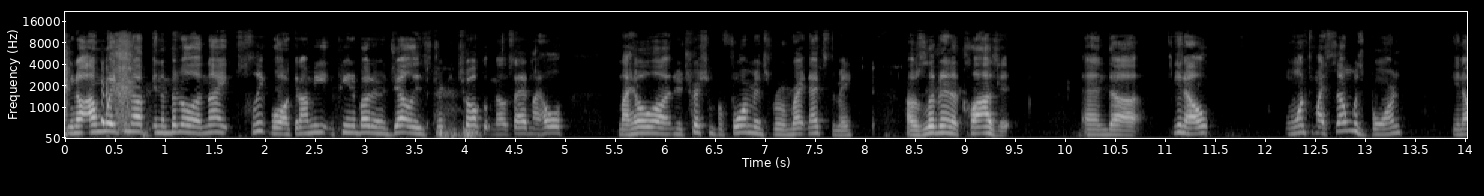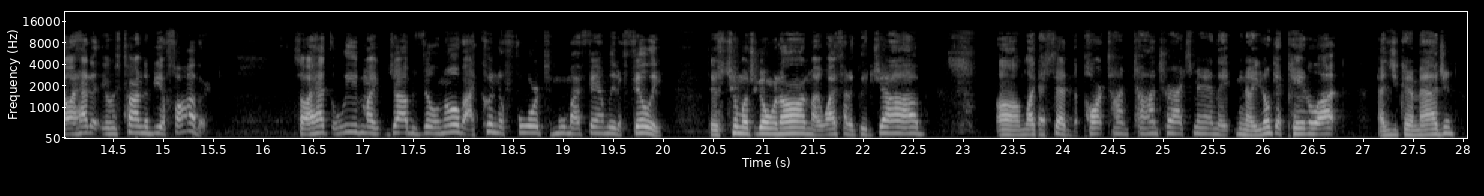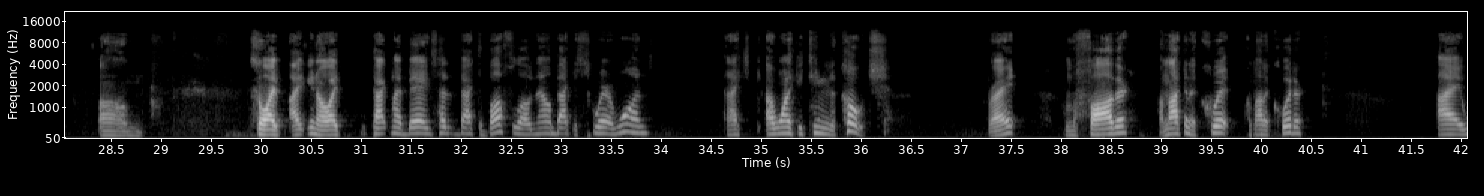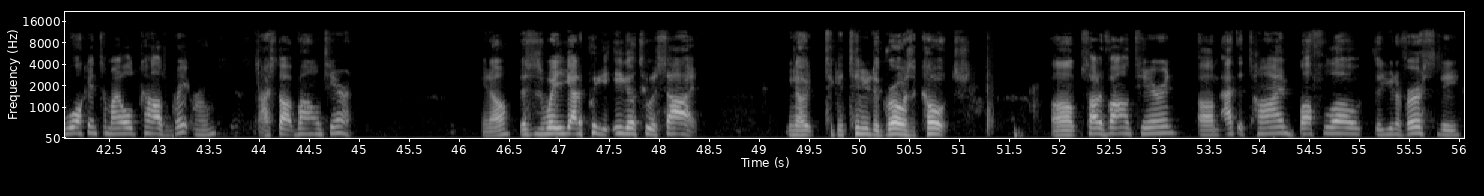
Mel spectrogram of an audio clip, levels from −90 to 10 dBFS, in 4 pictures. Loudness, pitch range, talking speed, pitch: -30 LUFS, 160-200 Hz, 210 wpm, 180 Hz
